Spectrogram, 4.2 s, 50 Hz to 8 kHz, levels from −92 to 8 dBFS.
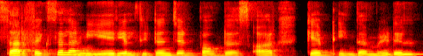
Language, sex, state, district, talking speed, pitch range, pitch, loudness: English, female, Telangana, Hyderabad, 155 wpm, 195-220 Hz, 205 Hz, -19 LUFS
